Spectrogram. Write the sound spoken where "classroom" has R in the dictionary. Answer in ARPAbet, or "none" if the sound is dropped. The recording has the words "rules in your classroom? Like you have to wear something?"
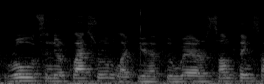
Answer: R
